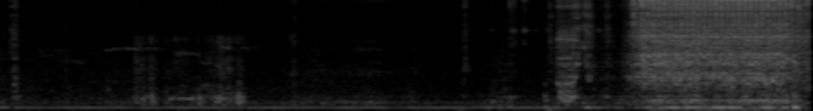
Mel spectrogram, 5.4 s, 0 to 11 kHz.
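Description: Spring-wound clockwork mechanism of a Krasnogorsk-1 16mm film camera, freshly lubricated and running with its cover off: a steady, fast mechanical whirr that starts suddenly about four seconds in and runs for about a second. Before it come a few light handling clicks.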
